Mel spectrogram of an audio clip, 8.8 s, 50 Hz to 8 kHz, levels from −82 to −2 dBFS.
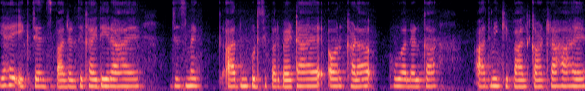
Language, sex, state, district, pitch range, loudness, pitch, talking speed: Hindi, female, Chhattisgarh, Bastar, 220-230 Hz, -19 LUFS, 225 Hz, 165 wpm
